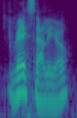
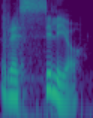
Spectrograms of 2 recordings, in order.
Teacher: you think would be re salio but actually it's resilio so you get neutralization of vowel qualities in these non-initial syllables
